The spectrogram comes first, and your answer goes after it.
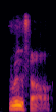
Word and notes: rueful: British English

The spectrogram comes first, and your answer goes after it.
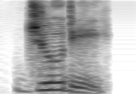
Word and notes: Judy: Indian

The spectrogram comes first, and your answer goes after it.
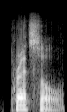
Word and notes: pretzel: American English

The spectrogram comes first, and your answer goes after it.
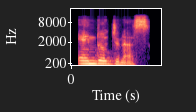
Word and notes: endogenous: Indian

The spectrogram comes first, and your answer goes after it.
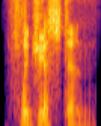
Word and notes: phlogiston: American English

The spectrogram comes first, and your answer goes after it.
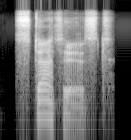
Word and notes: statist: British English

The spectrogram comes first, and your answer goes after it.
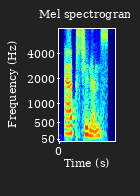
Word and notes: abstinence: Indian

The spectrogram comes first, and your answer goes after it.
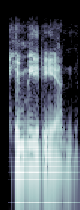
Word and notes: comedian: American English

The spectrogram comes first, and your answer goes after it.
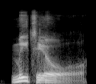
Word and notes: meteor: British English

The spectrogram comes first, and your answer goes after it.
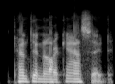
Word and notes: pentanoic acid: American English

